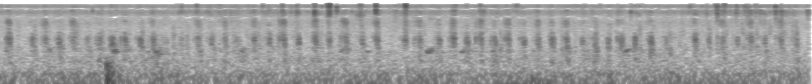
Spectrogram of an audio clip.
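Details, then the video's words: Butter's family of female guinea pigs eating fresh grass: a steady stream of short, soft clucking pulses and chewing clicks, overlapping and tightly repeated throughout, over a low background hum. "Guinea pig Butter’s family eating fresh grass"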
